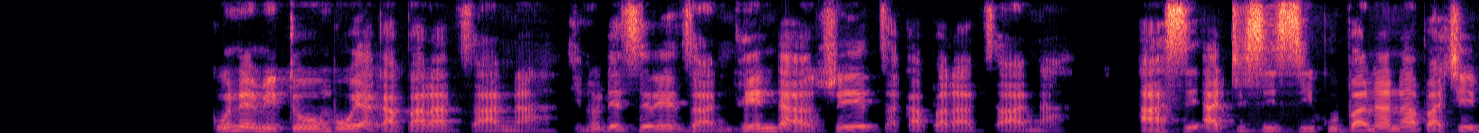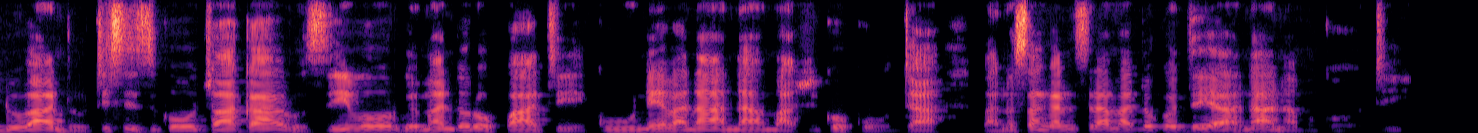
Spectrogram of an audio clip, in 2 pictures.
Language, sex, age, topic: Ndau, female, 50+, health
